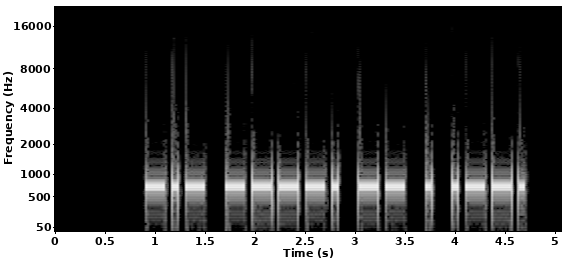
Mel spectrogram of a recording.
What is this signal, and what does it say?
Morse code, heard as a keyed tone, about 18 wpm, 700 Hz. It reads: K9MEP
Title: Speed Racing - USA 1x3 Call Signs 15wpm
